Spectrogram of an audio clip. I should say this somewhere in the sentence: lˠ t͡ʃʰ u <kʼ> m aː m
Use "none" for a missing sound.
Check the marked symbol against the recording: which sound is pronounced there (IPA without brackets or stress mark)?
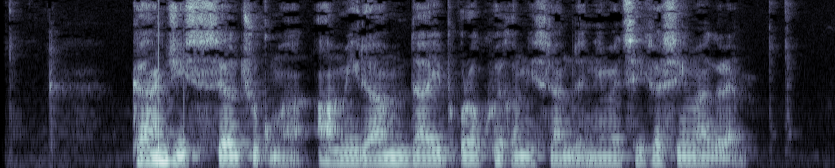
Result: kʼ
